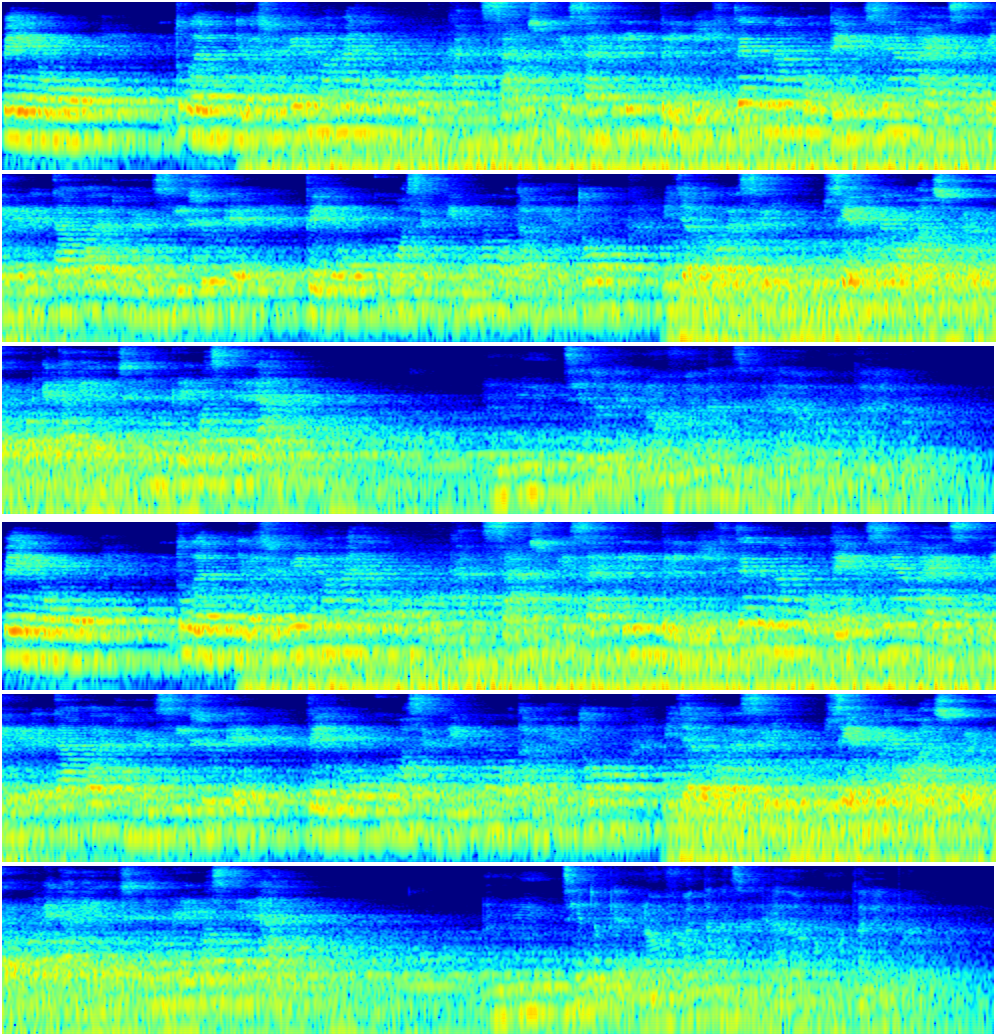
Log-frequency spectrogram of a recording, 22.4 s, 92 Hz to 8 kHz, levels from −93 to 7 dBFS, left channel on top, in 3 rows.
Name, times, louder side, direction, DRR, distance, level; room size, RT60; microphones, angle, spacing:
voice 1, 0.0-13.3 13.6-17.1, equal, 75° left, -7 dB, 0.4 m, -28 dB
sound 1, 1.7-7.3, equal, 75° right, 0.9 m, -27 dB
sound 2, 12.4-19.3, equal, 5° left, 0.4 m, -32 dB
voice 2, 18.5-21.7, right 1 dB, 55° right, -3 dB, 0.5 m, -33 dB
2.6 x 2.5 x 2.4 m, 2.9 s
head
